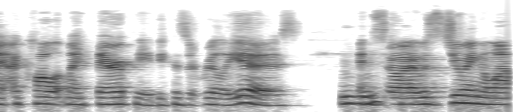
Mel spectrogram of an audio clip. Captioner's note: laughs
